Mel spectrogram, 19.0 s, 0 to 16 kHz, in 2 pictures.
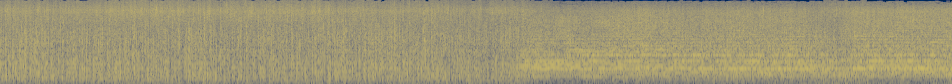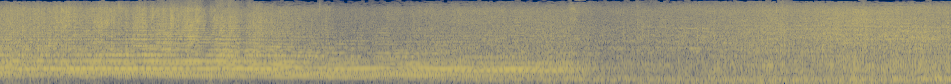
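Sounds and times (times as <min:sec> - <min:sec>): heavy rain: 0:00.0 - 0:19.0
train cars rumbling on rails: 0:00.0 - 0:19.0
locomotive air horn: 0:05.1 - 0:15.5.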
